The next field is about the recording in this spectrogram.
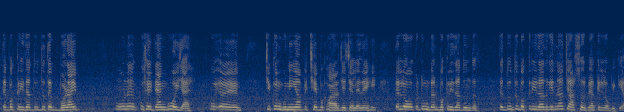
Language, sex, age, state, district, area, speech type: Dogri, female, 45-60, Jammu and Kashmir, Jammu, urban, spontaneous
